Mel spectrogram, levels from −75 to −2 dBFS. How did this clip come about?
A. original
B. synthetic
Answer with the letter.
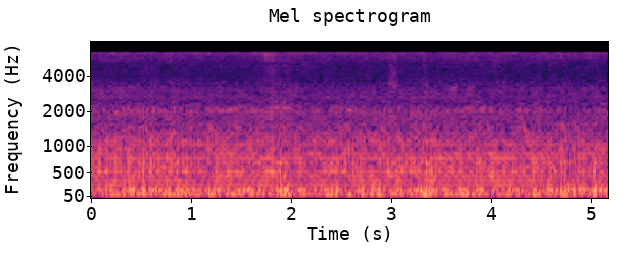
B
